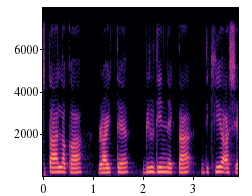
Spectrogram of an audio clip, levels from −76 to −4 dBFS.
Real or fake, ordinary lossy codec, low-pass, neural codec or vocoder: real; Opus, 64 kbps; 7.2 kHz; none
